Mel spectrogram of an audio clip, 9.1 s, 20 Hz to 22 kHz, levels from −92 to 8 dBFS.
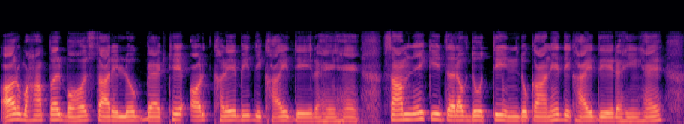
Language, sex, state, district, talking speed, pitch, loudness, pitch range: Hindi, male, Jharkhand, Garhwa, 160 wpm, 145 Hz, -17 LUFS, 135-160 Hz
